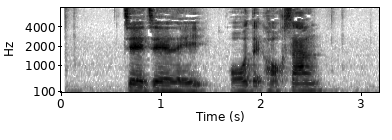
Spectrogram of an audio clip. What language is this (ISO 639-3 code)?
yue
